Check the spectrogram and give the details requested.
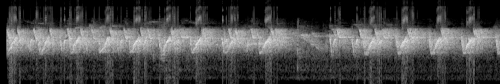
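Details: Bar-winged prinia (ciblek) song in a 'perang gacor' contest of competing birds: dense, high, buzzy chirps overlap almost without a break. Several voices seem to interweave in rapid repeated phrases.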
